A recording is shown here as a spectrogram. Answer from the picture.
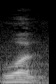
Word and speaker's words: whorl: ये वाला बच्चों नीचे का आउटर साइड से जो घेरा होता है वॉल, इसको वॉल कहा जाता है। ये वॉल की स्पेलिंग है बच्चों, ये WHORL, वॉल मतलब होता है घेरा, एक चक्र।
